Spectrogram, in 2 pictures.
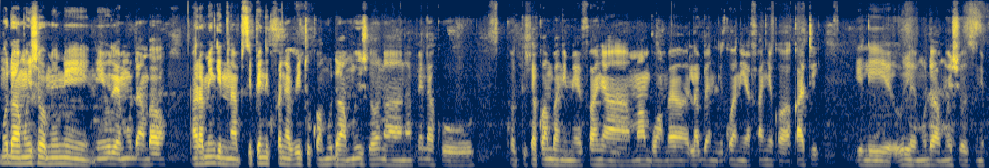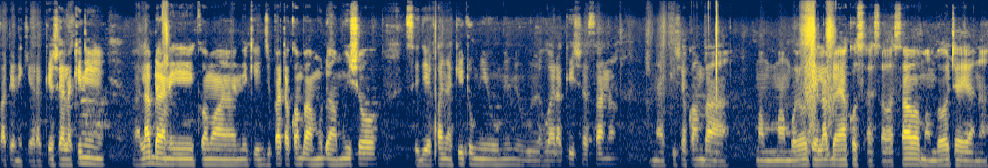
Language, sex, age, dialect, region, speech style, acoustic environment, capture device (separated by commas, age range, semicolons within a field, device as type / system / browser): Swahili, male, 18-24, Kenya - Nairobi Sheng-influenced, Kenya, relaxed, people talking; nature, mobile / Linux / Chrome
